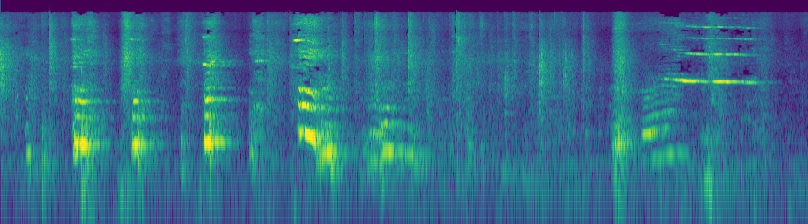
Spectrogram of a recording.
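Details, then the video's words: Three Basset Hounds greeting someone arriving home indoors: a run of short, excited yips and barks about every half second, then a wavering whimper and a rising whine, mixed with human voices. "Basset Hound Trio Welcome Home Greeting"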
